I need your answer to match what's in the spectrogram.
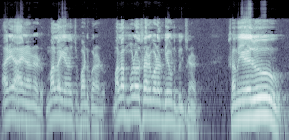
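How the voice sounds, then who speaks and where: A man preaching a sermon, telling the story in an animated way, acting out voices and putting questions to the congregation. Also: on the high side, gravelly, highs cut off.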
